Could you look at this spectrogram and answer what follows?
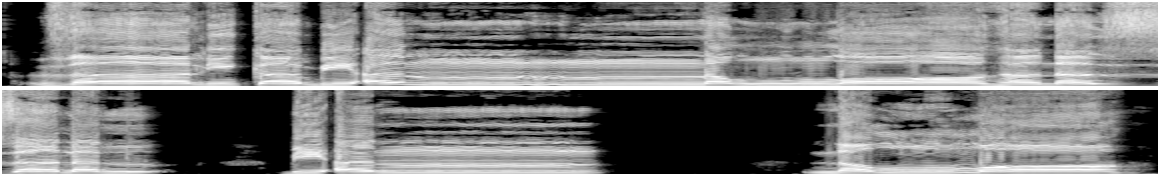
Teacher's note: nun yang bersabdu kita kena gunnah, kena dengung dengan kadar 2 harakat. Zalika bi anna Allah nazzalal bi anna Allah, kalimah Allah kena tebal.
